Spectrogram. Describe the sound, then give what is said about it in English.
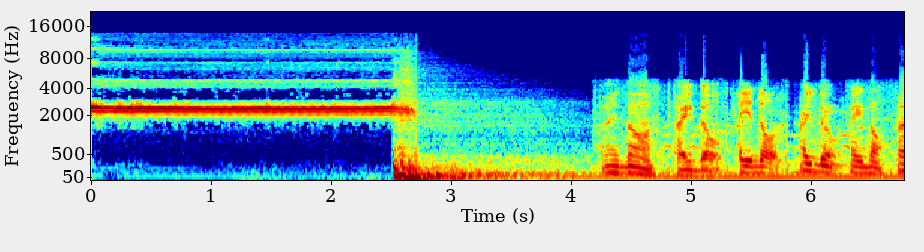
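A single long, shrill whistle blast, blown to start the clock, rings out loud and steady for a couple of seconds, cuts off into a rumble of noise, and then a voice starts talking. “The clock starts on my whistle.”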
